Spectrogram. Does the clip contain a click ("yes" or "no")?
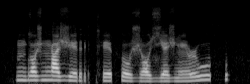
no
